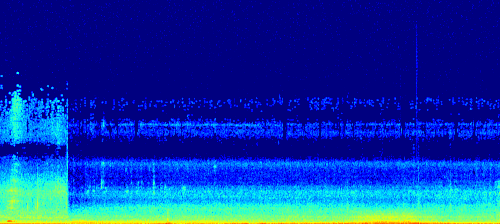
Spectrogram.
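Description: Road and engine noise heard from inside a moving car: a continuous low rumble that grows louder and more uneven about halfway through. It follows a steady low room hum in the first second or so.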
